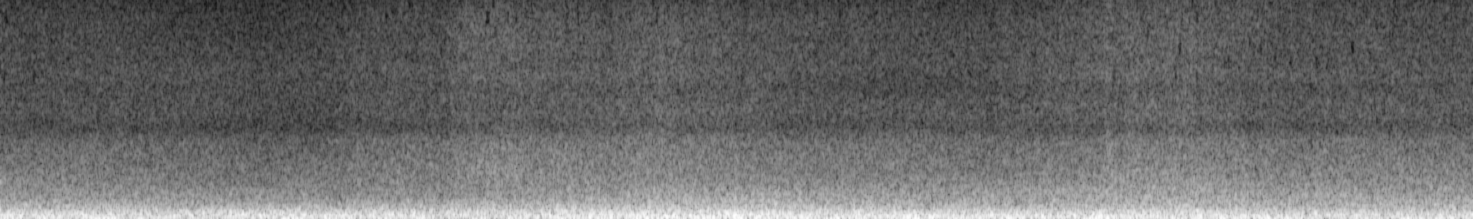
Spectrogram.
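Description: Open-sea ambience: waves washing on the water as a continuous, even rush, swelling slightly a few times.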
